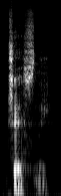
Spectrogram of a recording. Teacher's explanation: Так, наприклад, при творенні прикметника від іменника «честь» виник збіг трьох приголосних «СТН» – «чесний». І середній приголосний «т» зник у вимові.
